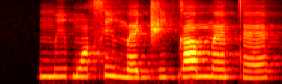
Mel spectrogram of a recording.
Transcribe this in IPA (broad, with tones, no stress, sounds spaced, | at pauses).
m i˦ b ɔ̃˦ s i˦˨ m ɛ˨˦ d͡ʒ i˧ ɡ a˦ m ɛ̃˦ t ɛ̃˦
